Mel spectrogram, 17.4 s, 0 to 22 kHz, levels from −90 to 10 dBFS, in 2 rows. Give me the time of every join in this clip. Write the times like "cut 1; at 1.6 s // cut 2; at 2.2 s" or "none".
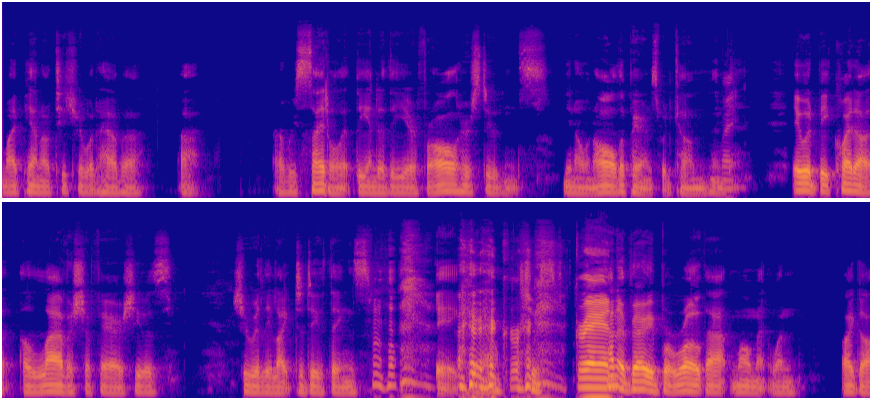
cut 1; at 15.7 s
